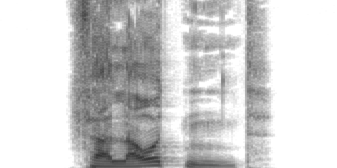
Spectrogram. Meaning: present participle of verlauten
- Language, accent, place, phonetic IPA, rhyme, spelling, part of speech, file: German, Germany, Berlin, [fɛɐ̯ˈlaʊ̯tn̩t], -aʊ̯tn̩t, verlautend, verb, De-verlautend.ogg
